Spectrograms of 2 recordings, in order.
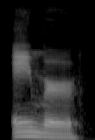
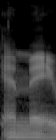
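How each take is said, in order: First: The name is said without a French pronunciation. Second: The name is said with a French pronunciation. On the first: "how everyone else says it" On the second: "the French is like Aimee"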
